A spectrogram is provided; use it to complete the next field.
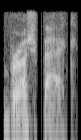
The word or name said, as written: brushback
